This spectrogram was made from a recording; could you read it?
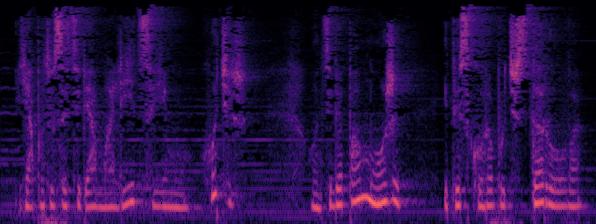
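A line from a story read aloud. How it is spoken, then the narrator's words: Trusting whisper into ear. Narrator (Russian): А подружка доверчиво шептала ей в самое ухо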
